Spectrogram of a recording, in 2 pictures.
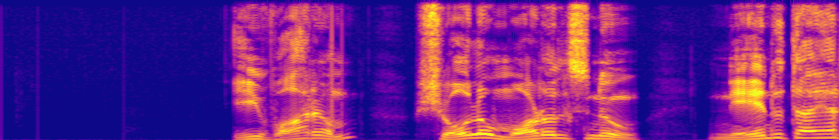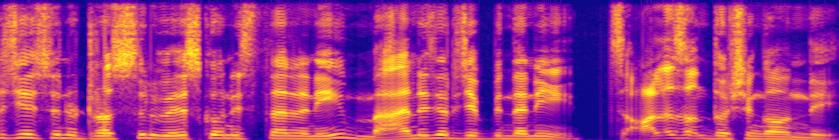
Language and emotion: Telugu, happy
